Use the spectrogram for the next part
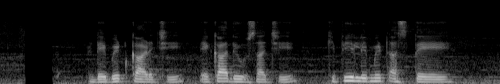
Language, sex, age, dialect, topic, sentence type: Marathi, male, 25-30, Standard Marathi, banking, question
